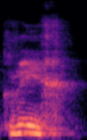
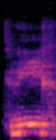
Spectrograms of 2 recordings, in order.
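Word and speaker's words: Gwrych: And Greich Castle, if you're wondering how to say it, Greich. If you're from Liverpool, Greich, mate.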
